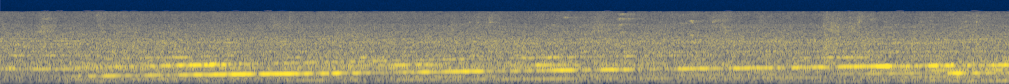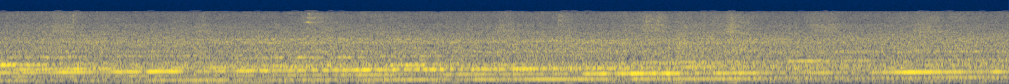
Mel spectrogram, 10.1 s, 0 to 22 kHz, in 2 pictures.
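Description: JR West 207 series electric train's inverter and traction motors whining as the train pulls away and gains speed: several tones rising steadily in pitch together, over the rumble of the carriage, heard from inside the car.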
